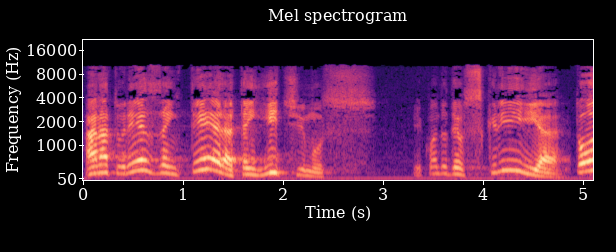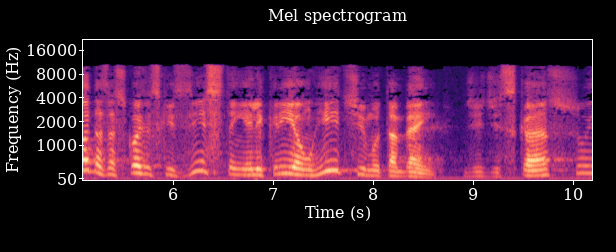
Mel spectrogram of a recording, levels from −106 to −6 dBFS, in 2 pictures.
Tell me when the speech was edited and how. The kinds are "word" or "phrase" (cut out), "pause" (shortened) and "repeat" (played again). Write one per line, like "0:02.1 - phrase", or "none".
0:03.1 - pause
0:04.9 - pause
0:08.7 - pause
